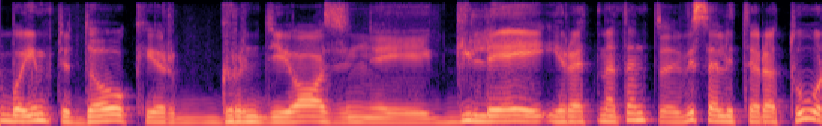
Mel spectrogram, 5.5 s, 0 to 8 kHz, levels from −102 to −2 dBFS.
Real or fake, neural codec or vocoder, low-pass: real; none; 7.2 kHz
